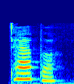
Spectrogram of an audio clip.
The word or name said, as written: tappa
